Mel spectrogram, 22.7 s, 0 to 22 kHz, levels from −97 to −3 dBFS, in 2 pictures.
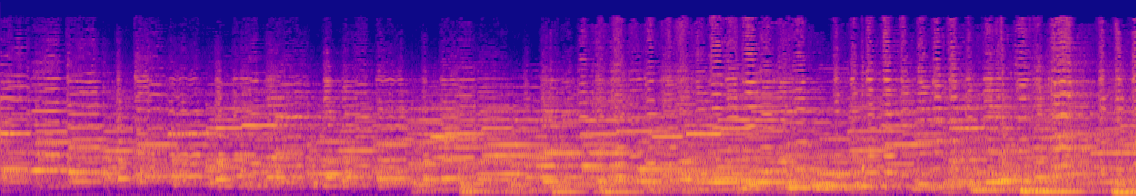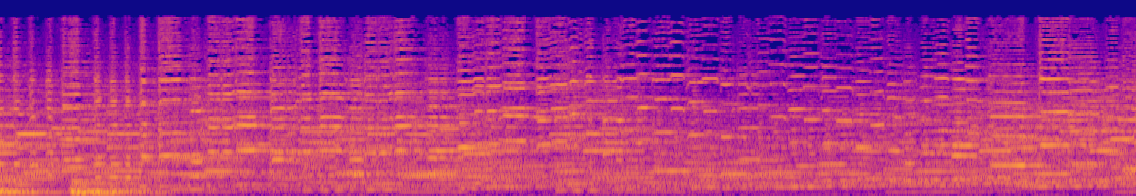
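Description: From about 5.77 s to the end, pre-emphasis is left on. It follows the FM 75 µs curve, with the treble lifted for transmission and the matching de-emphasis never applied. That leaves the top end about 13 dB hotter at 10 kHz than at 1 kHz. You'll hear the sound go thin and overly bright at that point, with the sibilance and high detail jumping out and the low end feeling lightweight by comparison.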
